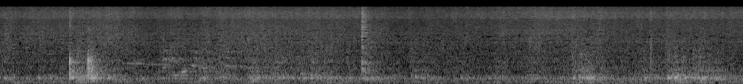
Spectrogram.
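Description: Carrots and other vegetables for vegetable fried rice sizzle steadily in a hot pan, a continuous soft hiss broken by a few sharp scrapes and clicks of stirring, with no talk.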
